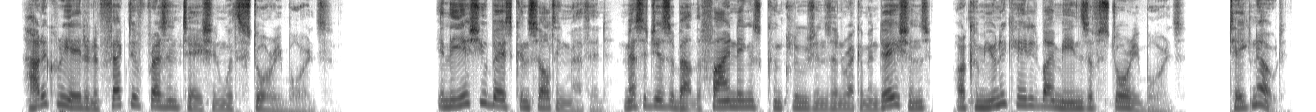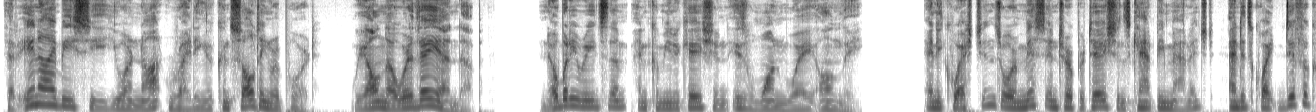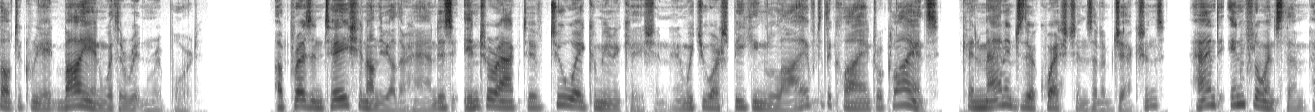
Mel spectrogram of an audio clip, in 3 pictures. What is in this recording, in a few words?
e-learning; IBC consulting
